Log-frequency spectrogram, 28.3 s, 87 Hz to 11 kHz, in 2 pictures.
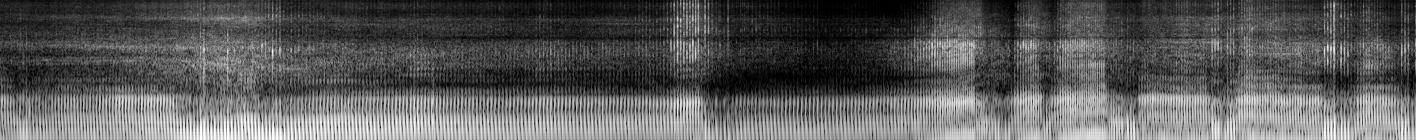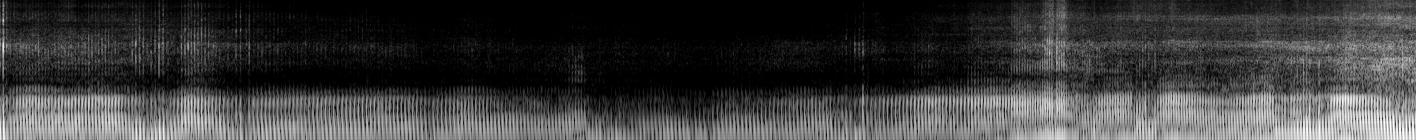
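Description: Yamaha Raptor 660R quad's single-cylinder four-stroke engine running and revving as it is ridden, fading for a while in the middle and loud again near the end, with a few short clattering knocks.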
